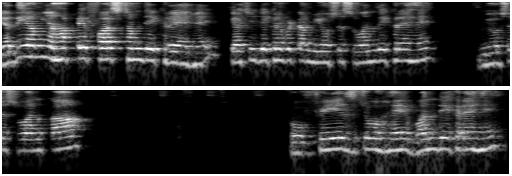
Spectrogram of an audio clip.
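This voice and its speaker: A man's voice: sits high, steady tone, unhurried, echoey room. A man teaching biology in a live online lecture, calling students "beta" and often checking whether they understand.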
